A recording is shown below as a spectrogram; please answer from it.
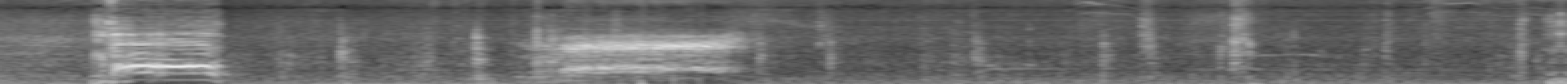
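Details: Village farm sheep in Indonesia calling for food, giving two bleats: a short quavering one, then a longer, rougher, strained bleat, followed by quiet background hum and faint rustling.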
